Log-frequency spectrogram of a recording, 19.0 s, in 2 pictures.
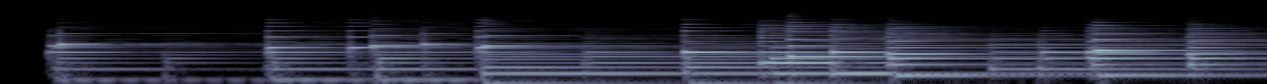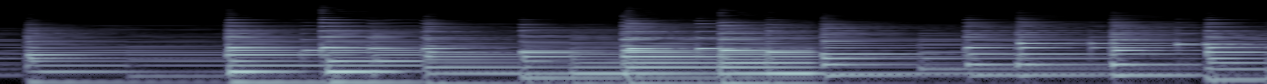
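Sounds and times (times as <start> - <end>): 
piano: 0.3 - 18.9.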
